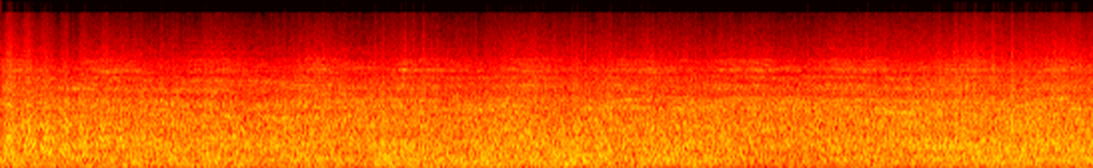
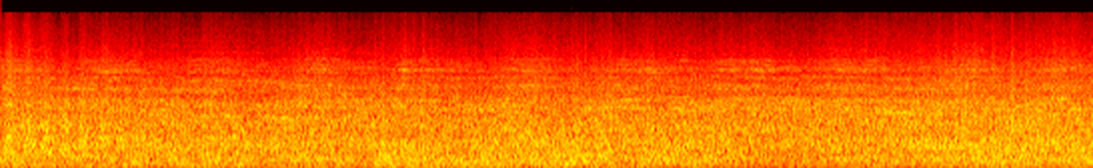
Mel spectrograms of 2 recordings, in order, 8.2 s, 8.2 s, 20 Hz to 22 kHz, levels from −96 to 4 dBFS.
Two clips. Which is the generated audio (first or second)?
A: first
